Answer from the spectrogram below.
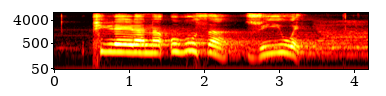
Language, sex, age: Venda, male, 27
